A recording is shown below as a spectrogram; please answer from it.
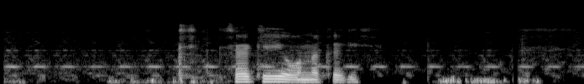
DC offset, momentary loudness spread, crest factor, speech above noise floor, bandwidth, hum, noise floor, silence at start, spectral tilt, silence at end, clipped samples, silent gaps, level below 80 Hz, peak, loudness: under 0.1%; 25 LU; 20 dB; 27 dB; 6.8 kHz; none; -42 dBFS; 0.05 s; -9.5 dB/octave; 0 s; under 0.1%; none; -48 dBFS; -2 dBFS; -19 LUFS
